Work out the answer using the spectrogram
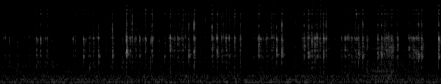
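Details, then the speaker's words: Effbike fat bike hub motor 6002 RS bearing turned by hand: dry uneven clicking and gritty rasp, absolutely ruined and needs replacing; motor was making a loud racket. "absolutely ruined and needs replacing. That's a 6002 RS."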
